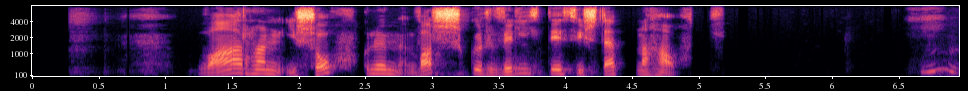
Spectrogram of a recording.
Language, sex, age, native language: Icelandic, male, 30-39, Icelandic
